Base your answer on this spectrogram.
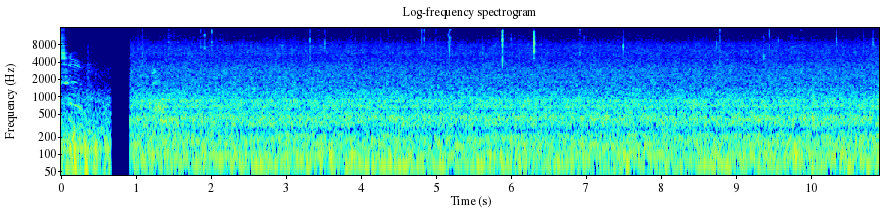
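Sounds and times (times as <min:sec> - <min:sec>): logs crackling and popping: 0:01.0 - 0:10.9
wood fire hissing: 0:01.0 - 0:10.9.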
